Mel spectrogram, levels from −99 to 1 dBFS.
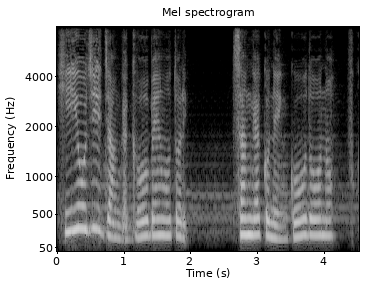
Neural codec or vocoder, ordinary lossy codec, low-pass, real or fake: codec, 16 kHz, 0.4 kbps, LongCat-Audio-Codec; none; none; fake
